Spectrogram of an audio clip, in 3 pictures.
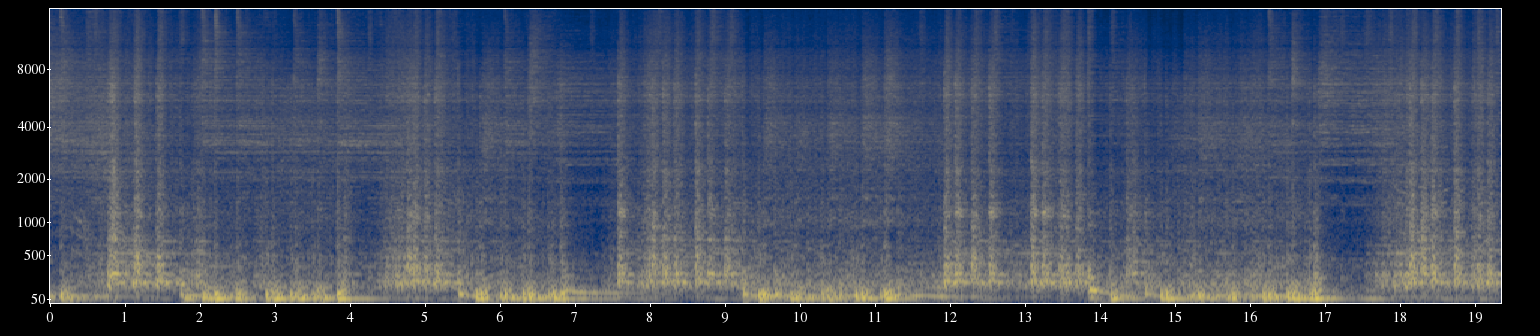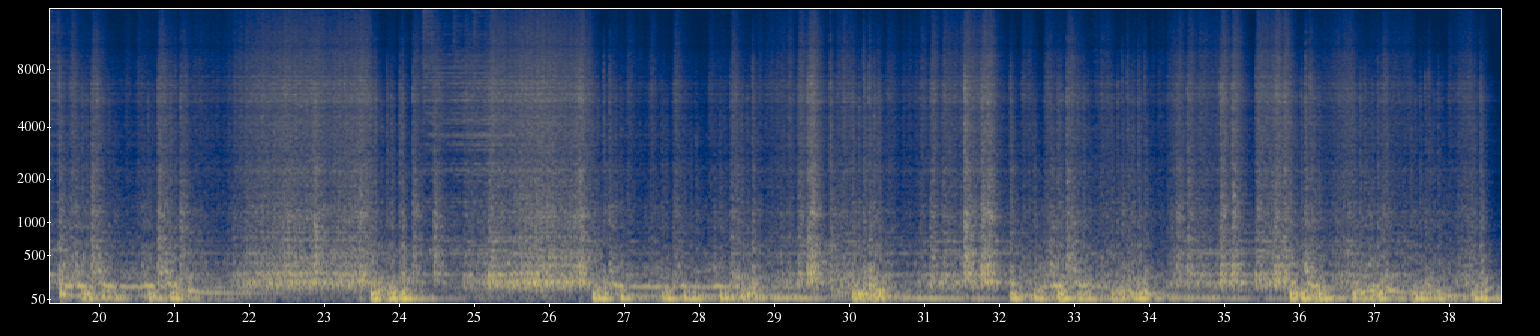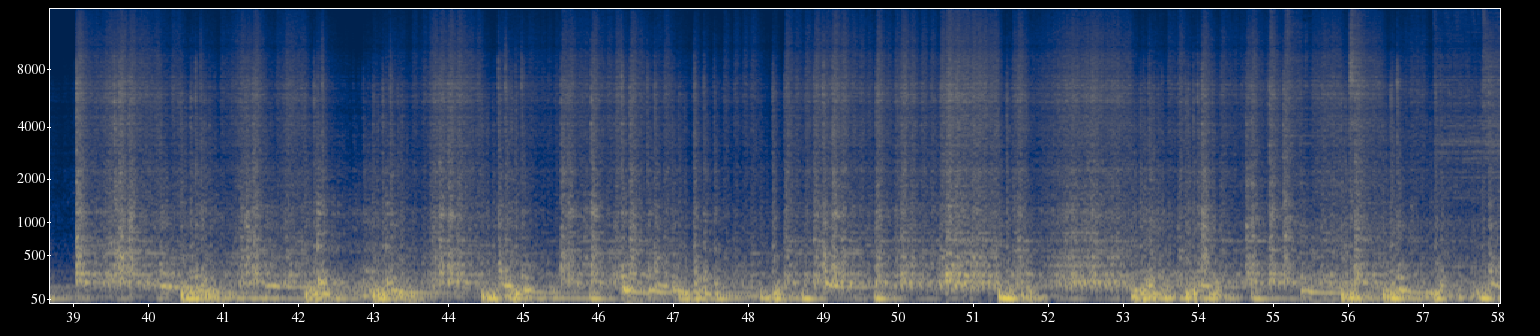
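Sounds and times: drum kit solo: 0.0 - 58.0.

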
